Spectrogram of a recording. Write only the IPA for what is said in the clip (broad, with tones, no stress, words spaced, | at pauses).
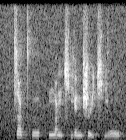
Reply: t͡sɑ˥˩ʊ̯kʰɤ˧˥ | n̪ɑ˥˩ŋt͡ɕʰjɛ˥n ʂɻ̩˨˩t͡ɕʰjo˧˥ʊ̯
